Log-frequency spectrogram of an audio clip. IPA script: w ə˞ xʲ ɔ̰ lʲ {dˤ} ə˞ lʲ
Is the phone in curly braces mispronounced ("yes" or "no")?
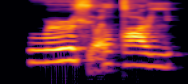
no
